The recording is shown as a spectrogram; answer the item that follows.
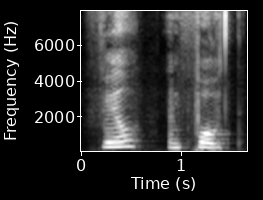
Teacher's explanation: In the production of these 2 consonants, the lower lips articulates with the upper teeth, barely touching each other. Both are oral. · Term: Labiodentals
